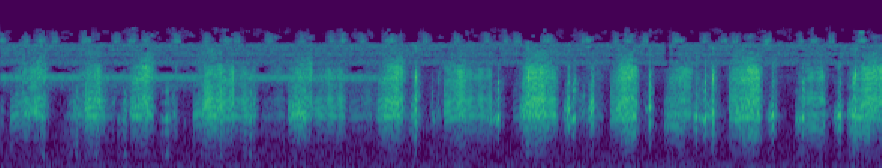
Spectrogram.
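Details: Frogs croaking at the waterside in a wetland, gritty bursts scattered at first, then crowding closer together and louder toward the end, a faint constant high-pitched tone in the background.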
